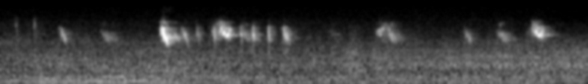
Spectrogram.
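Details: Eurasian tree sparrows calling in the morning; short bright chirps come in loose clusters and singles, irregularly spaced, against a quiet background.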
